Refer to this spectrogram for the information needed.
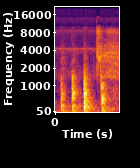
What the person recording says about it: there's a hollow wall on both sides. It's a new build.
